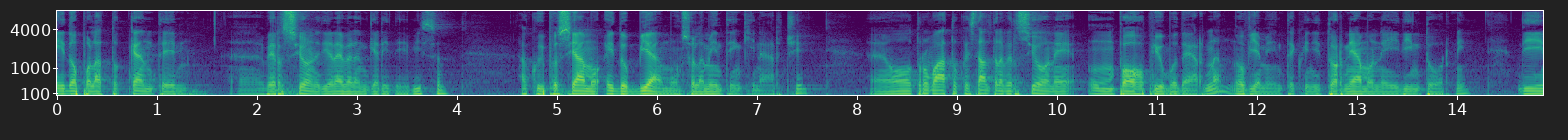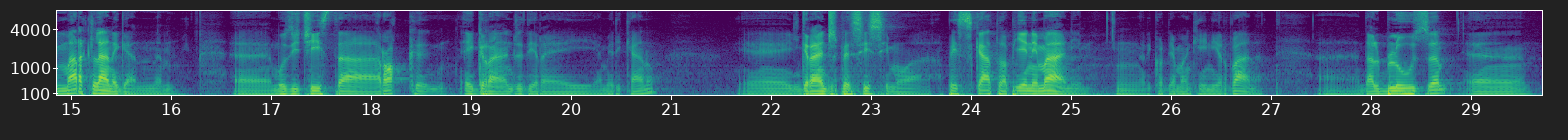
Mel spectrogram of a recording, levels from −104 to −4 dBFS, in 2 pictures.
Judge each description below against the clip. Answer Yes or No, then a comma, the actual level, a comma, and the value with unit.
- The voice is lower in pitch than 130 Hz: Yes, very low, 85 Hz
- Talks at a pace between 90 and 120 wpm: Yes, slow, 115 wpm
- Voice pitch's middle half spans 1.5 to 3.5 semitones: No, average, 4.1 semitones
